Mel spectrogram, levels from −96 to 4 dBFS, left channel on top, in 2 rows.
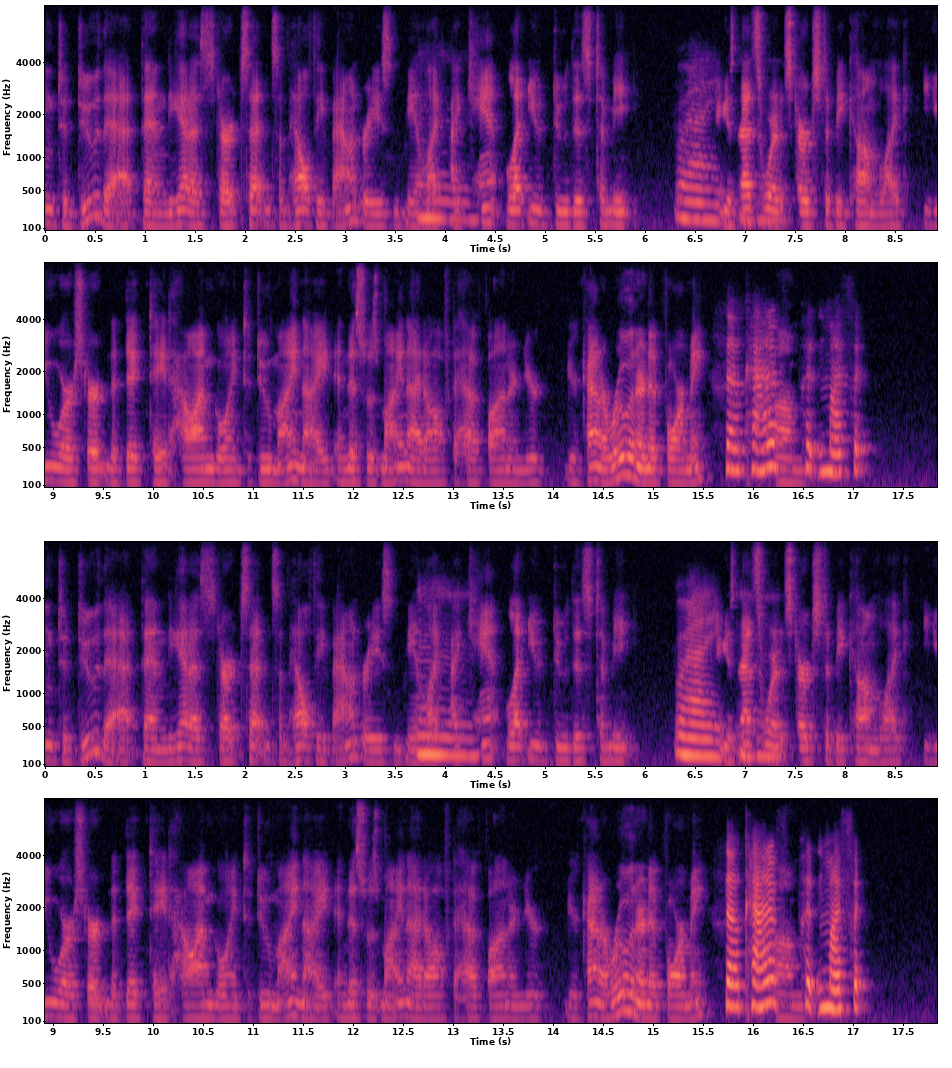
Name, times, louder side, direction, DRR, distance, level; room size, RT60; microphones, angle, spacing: voice 1, 0.0-5.8 6.7-13.9 14.1-15.7 16.2-16.5, left 2 dB, 10° left, 0.4 m, -35 dB
voice 2, 3.7-4.4 6.3-7.3 15.7-16.3 16.5-17.1, right 5 dB, 80° right, 0.4 m, -28 dB
3.7 x 2.1 x 2.6 m
head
